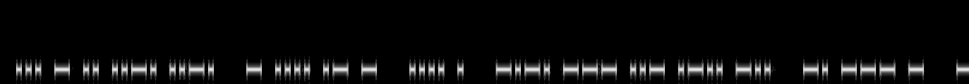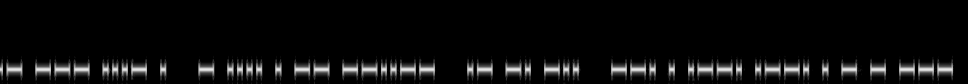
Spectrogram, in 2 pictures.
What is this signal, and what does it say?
Morse code, heard as a keyed tone, about 25 wpm, 700 Hz. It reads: STIFF THAT HE COULD NOT MOVE THEM, AND GEPPETTO
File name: Pinocchio / Pinocchio ch3 25 25 ik1hge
